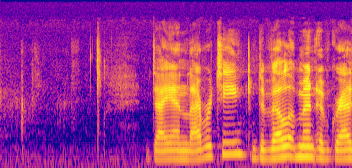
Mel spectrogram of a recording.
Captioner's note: applause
